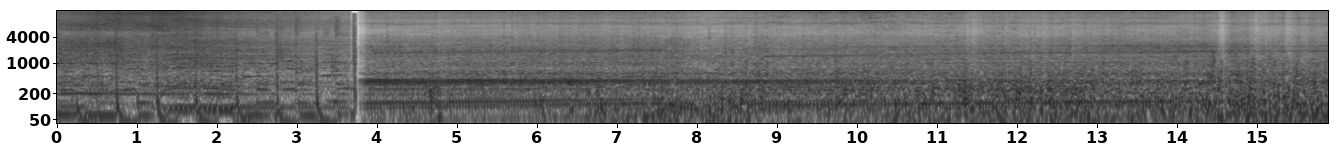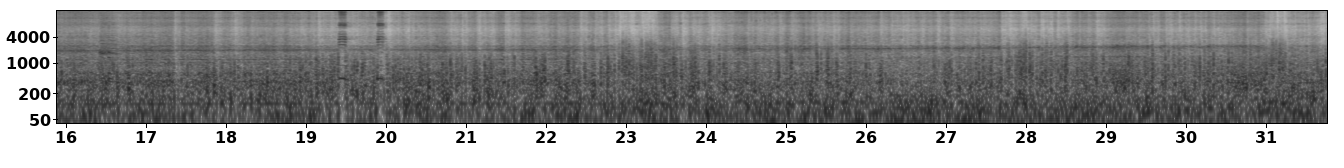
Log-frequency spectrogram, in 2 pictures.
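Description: Background music for the first few seconds, then a sudden cut to a motorcycle being ridden along a road: the engine running under a steady rush of wind on the microphone, with a faint whine that slowly rises in pitch.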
